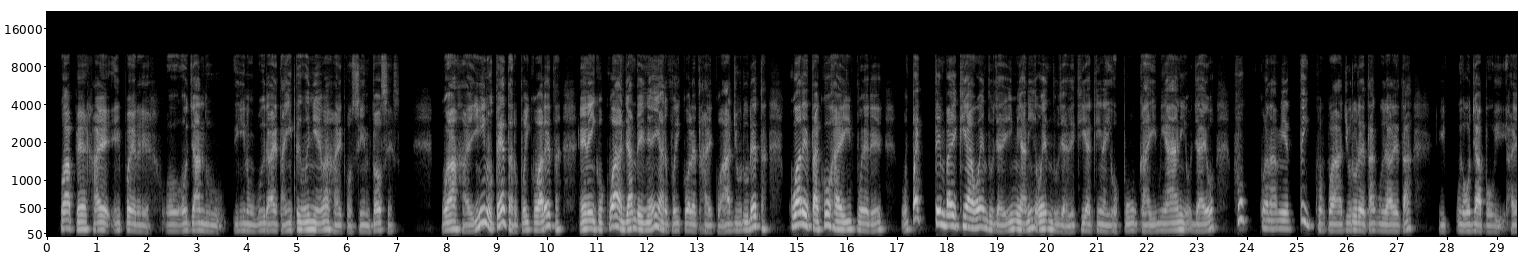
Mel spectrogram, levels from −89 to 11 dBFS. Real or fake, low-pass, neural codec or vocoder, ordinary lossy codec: real; 9.9 kHz; none; none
